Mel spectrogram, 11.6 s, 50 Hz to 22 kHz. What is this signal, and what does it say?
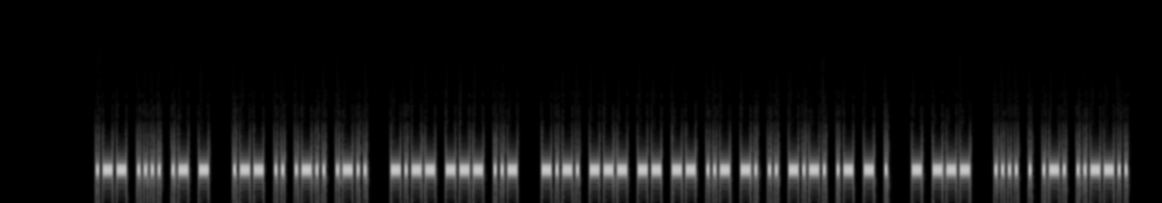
Morse code, heard as a keyed tone, about 34 wpm, 700 Hz. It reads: WHAT WILL YOU COMMUNICATE TO HER?
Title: Sentences from Top 1300 Words 35wpm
